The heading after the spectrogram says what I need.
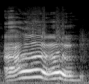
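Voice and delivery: sudden high, loud yelp; shocked shout as it snaps; startled cry. Acted. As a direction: yelp as the branch gives way. Branch breaks.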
